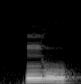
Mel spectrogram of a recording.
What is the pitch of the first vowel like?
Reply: low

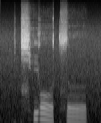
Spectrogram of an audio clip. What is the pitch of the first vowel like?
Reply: falling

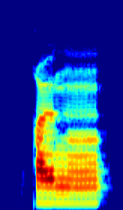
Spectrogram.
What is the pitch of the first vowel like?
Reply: high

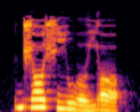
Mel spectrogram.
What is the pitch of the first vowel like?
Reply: high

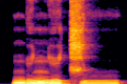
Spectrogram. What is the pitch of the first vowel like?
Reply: rising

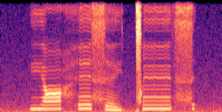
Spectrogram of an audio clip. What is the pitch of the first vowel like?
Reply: high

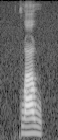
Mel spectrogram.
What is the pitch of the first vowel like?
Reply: falling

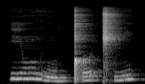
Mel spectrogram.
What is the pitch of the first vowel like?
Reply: high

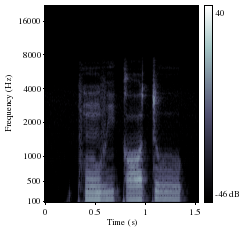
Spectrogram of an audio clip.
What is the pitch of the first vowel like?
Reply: high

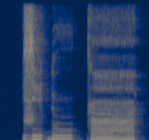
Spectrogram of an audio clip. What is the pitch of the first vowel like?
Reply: high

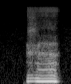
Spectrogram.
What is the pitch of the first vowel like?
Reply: low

